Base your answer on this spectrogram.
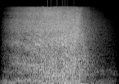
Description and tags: A small rocket passing close by. Very dry, no ambiance. Probably usable as a special effect or Foley.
